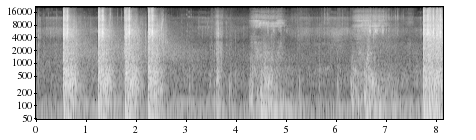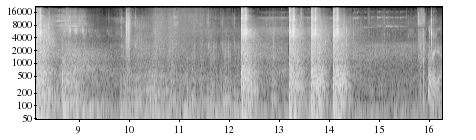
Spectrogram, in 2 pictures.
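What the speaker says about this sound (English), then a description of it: "I don't know why that thing took so many rounds, but I guess it's dead now." Bursts of gunfire while shooting a creature in the VR game Into The Radius, loud sharp shots in rapid clusters and volleys with short gaps, plus handling clatter between strings of fire.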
